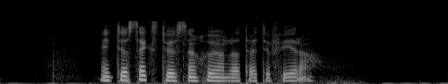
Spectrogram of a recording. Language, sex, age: Swedish, female, 23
